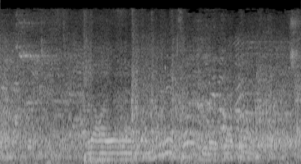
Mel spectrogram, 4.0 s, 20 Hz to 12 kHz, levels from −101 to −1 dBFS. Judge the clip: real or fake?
real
